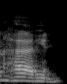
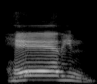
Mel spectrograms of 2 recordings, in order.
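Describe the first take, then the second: First: The first vowel is an open a sound. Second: The first vowel is tilted toward an e sound. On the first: "di riwayat Hafs" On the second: "dengan memiringkan bunyi fathah"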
